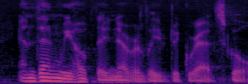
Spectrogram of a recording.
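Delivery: very low, deep, evil villain voice. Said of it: "that was my evil voice".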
